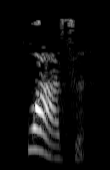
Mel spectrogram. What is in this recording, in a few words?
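"袜子", Mandarin Chinese; chinese-flashcards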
